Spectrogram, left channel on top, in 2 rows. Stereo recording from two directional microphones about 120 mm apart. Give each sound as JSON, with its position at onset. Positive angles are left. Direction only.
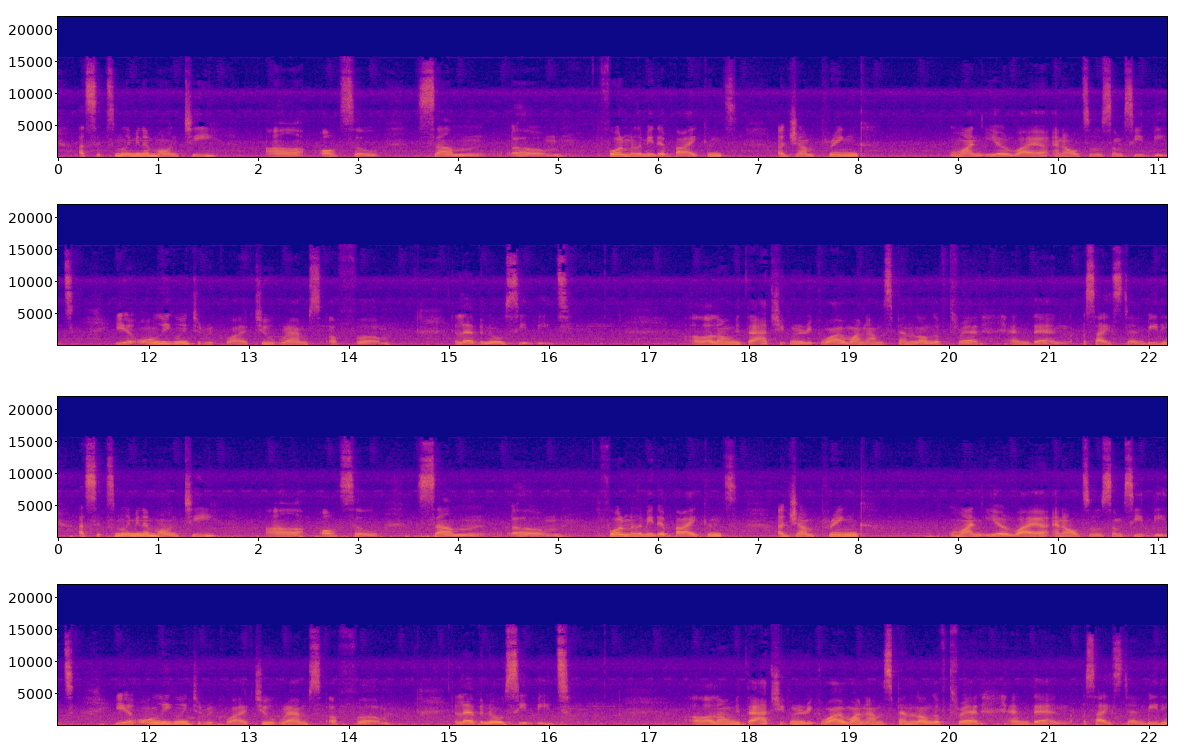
{"t": 0.2, "sound": "a woman's voice", "side_deg": -5}
{"t": 17.4, "sound": "speech", "side_deg": 5}
{"t": 20.8, "sound": "a woman's voice", "side_deg": -5}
